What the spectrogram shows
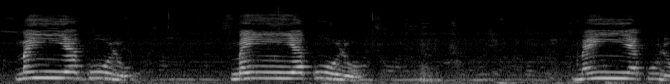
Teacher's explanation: Huruf nun ni dia nak masuk ke ya dan dia dengung. · Apabila keempat huruf ni bertemu dengan nun mati ataupun tanwin, dia harus diwajibkan baca dengan dengung, dengan baca daripada keluar daripada hidung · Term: idgham ma'al gunnah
